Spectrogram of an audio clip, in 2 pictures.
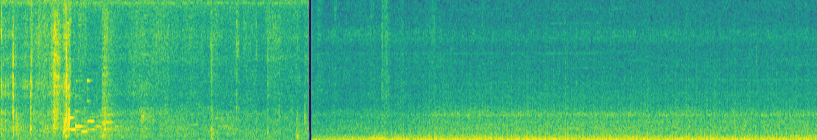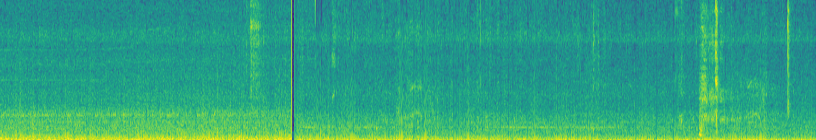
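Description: Jet airliner cabin noise at a window seat beside the engine, in flight at low altitude. The steady low roar of the turbofan and airflow cuts in suddenly and loud about three seconds in, after quieter cabin sounds with a few light clicks.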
